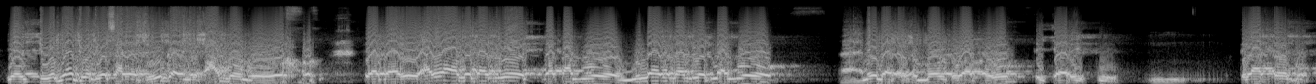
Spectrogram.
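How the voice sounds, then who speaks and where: A man preaching to a congregation, joking and talking to them directly, and reading out Arabic terms slowly before explaining them. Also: mid-range voice. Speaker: preacher leading a religious study class. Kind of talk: sermon. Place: mosque. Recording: echoey hall with loud background music.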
